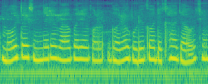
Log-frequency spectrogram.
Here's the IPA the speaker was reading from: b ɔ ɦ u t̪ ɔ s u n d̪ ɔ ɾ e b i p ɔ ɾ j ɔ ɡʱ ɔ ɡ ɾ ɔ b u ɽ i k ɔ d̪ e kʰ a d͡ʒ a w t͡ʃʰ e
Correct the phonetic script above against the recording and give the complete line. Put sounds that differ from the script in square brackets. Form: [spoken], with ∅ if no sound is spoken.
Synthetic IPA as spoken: b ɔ ɦ u t̪ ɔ s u n d̪ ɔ ɾ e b [a] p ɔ ɾ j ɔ ɡʱ ɔ [∅] ɾ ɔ [ɡ] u ɽ i k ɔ d̪ e kʰ a d͡ʒ a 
